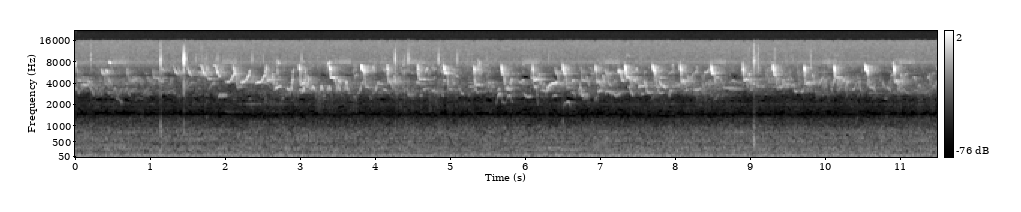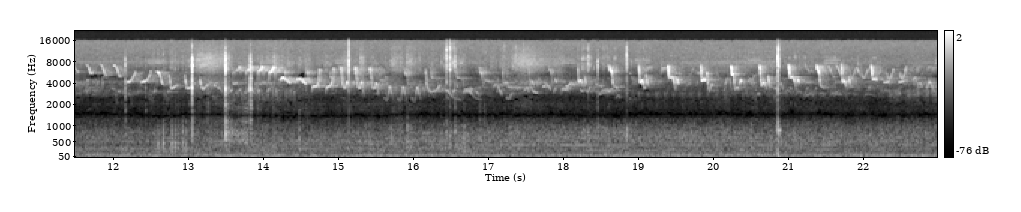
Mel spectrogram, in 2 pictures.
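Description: Small birds singing: a steady, quick run of high chirping notes over a faint low outdoor background, with a few faint clicks around the middle.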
